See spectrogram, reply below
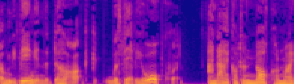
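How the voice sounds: Natural reading voice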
